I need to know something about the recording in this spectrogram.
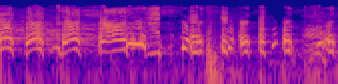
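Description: Women laughing hard: a quick, high-pitched run of "ha" sounds, several a second.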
